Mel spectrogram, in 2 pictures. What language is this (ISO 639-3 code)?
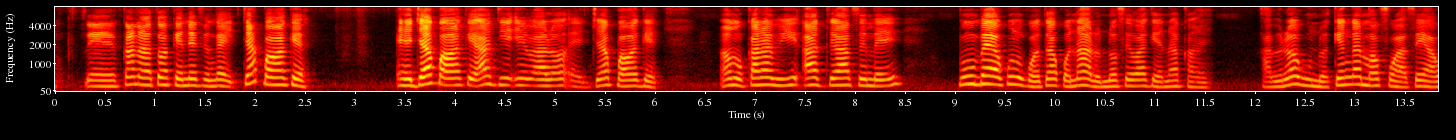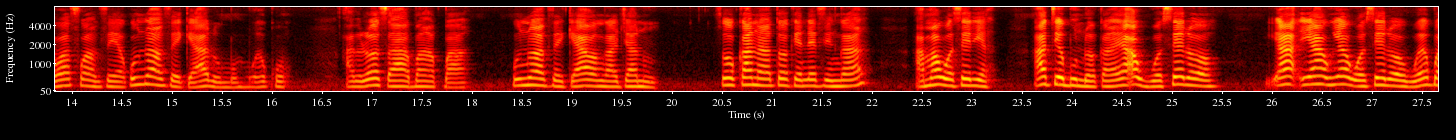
vai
